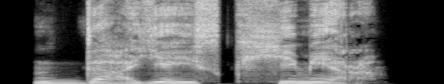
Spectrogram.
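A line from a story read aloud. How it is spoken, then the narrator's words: Angry exhale. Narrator (Russian): зло выдохнула она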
